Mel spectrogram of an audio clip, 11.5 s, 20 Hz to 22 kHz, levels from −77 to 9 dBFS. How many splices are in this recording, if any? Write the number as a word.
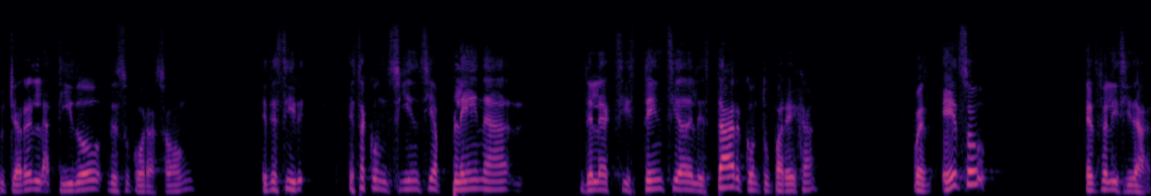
one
